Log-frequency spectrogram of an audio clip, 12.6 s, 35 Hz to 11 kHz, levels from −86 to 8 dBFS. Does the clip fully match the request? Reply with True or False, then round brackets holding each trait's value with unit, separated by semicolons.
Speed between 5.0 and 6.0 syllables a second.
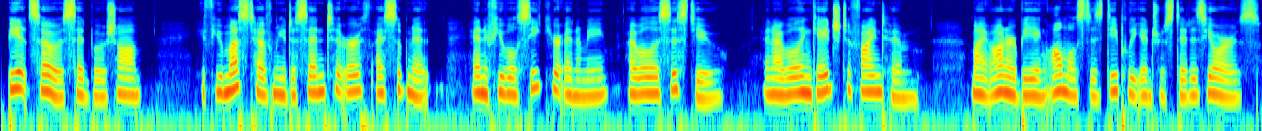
True (5.3 syllables/s)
